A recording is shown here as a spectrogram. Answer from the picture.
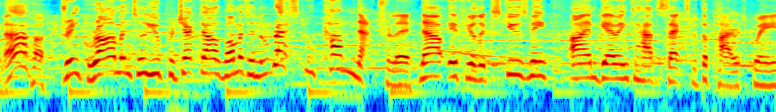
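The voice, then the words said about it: Posh English accent. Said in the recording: “judging by the accent ... I'm just irretrievably posh”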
